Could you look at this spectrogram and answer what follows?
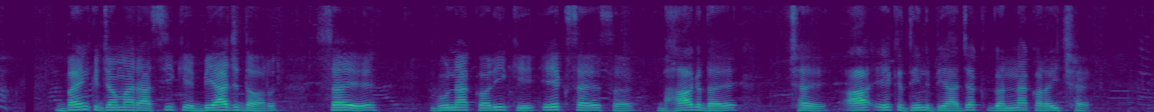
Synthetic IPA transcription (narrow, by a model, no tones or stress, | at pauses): bɛ̃ŋkd͡ʒəmaɾasikebjad͡ʒd̪əɾ | səj | ɡunakəɾikeʔeksəsə̃ | bʱaɡd̪əj | t͡ʃʰɛaʔekd̪inbjad͡ʒəkɡənːakəɾəjt͡ʃʰɛ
